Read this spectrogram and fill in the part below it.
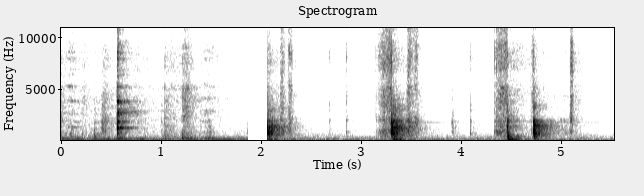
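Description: A knife chops onion on a cutting board with about five sharp, close thuds spaced roughly a second apart, and faint clinks of cookware sit between the strikes, with no talking.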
